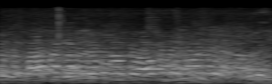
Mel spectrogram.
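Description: Crowd of spectators chattering, many voices overlapping, with one sharp click about half a second in.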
